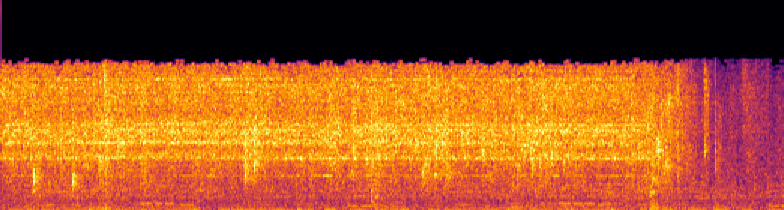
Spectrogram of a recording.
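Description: Kitchen tap water running steadily into a stainless-steel sink over a block of tofu being rinsed by hand; the flow stops about seven seconds in.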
